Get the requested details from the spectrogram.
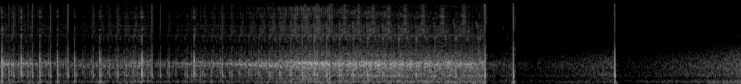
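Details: R18 model engine on its first start with a replacement Hall sensor harness; ignition seems to be working properly. It crackles and fires unevenly with misses, then cuts out with pops; it runs rough with new balance issues.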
